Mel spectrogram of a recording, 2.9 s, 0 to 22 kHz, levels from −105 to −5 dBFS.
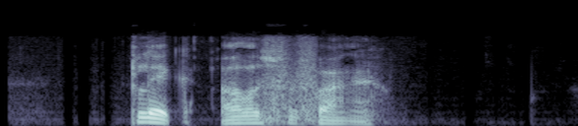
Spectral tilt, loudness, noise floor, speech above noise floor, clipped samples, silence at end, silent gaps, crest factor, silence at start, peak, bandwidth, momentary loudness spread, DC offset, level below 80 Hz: -7 dB/octave; -27 LUFS; -83 dBFS; 57 dB; under 0.1%; 1 s; none; 20 dB; 0.65 s; -8 dBFS; 7 kHz; 14 LU; under 0.1%; -54 dBFS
